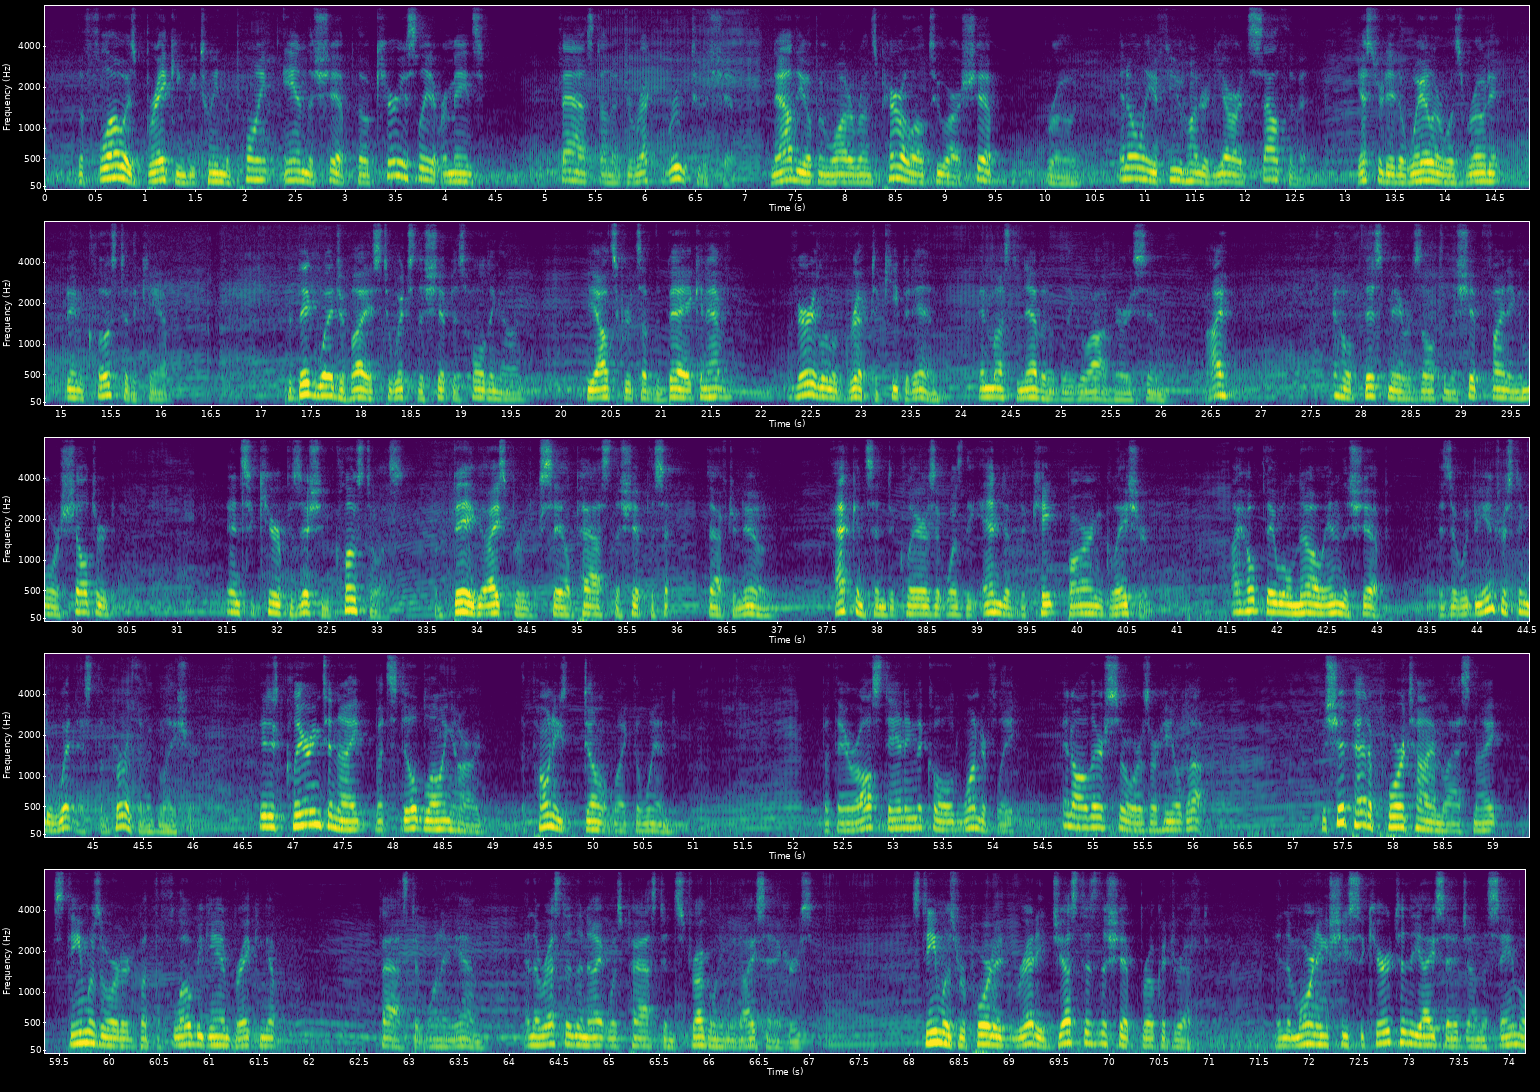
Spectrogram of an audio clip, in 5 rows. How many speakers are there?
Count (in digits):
1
